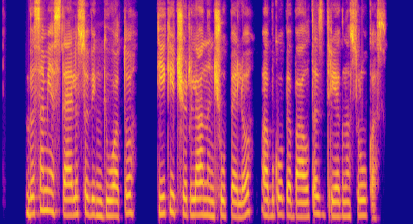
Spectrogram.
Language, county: Lithuanian, Tauragė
